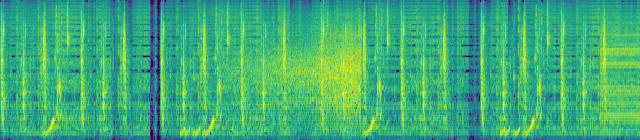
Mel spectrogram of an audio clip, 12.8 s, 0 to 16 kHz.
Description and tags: LoopSet 02.05-Busy Rhythm
Well... Throw everything in including the kitchen sink.
I already had a fridge sound on the previous one. SO now I added a processed washing-machine sound. Which I stretched to fit the tempo and then processed further using overdrive and rate-reduction effects.
Sounds used:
